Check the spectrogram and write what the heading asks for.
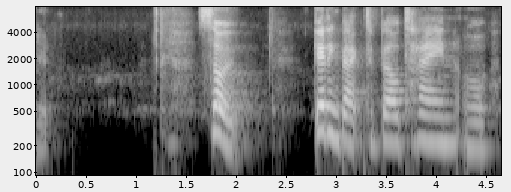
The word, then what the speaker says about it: Beltane: we can integrate it so getting back to belane or belon as its career correctly pronounced I learned when I was in Ireland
